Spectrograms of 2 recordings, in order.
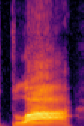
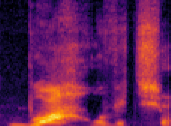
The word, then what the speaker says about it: Błachowicz: It's Bwah, BWAH, and that's why I couldn't get it. I thought it was blah, and I'm going blah bitty blah, and he's going no, Błachowicz, Bwah.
